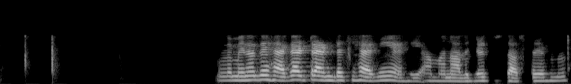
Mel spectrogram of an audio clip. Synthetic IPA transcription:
mət̪ləmɪnãːd̪eːɦɛːɡaːʈɾɛ̃ːɳɖt͡ʃɦɛːɡĩːɛɦeːəmãːnaːld͡ʒeːɽeːt̪ʊsĩ̥ːd̪əsd̪eɦonãː

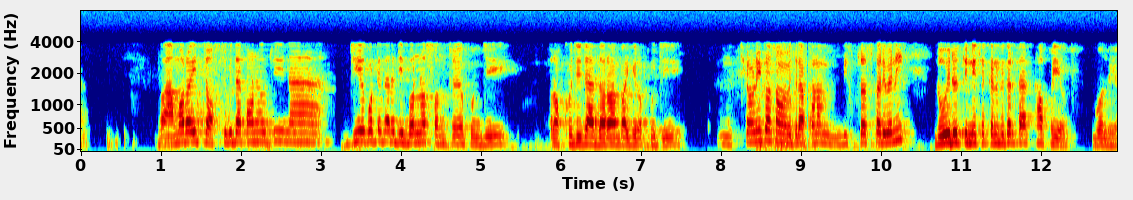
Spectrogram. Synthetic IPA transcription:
t̪oamɔɾɔetɔsubid̪ʱakɔɽ̃ɔɦewt͡ʃʰinad͡ʒiɔɡoʈet̪aɾed͡ʒibɔnɔsɔnt͡ʃɔjɔpund͡ʒi | ɾɔkʰut͡ʃʰid͡ʒad̪ʱɔɾɔampaɡiɾɔkʰut͡ʃʰi | mukʰːjɔɽ̃ikɔsɔmbʱit̪̬ɔɾapɔɽ̃ɔbisɾɔskɔɾibanid̪ujɾut̪inisekɔɳɖɔbʱit̪ɔɾet̪aʈʰɔpɦejɦewt͡ʃʰi̥ɡoliɔ

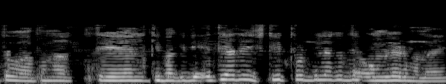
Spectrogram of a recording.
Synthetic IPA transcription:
t̪oapnaɾt̪elkibak̬ib̪iet̪iɦad̪esʈiʈ̚pʰoʈ̚bilakod̪eɔmleɖmɔnaj

